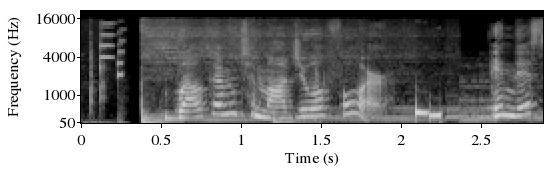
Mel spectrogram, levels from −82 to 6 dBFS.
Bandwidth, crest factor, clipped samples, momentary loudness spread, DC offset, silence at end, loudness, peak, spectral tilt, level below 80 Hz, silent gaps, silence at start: 16.5 kHz; 16 dB; under 0.1%; 4 LU; under 0.1%; 0 s; -19 LUFS; -2 dBFS; -4.5 dB/octave; -38 dBFS; 0.31-0.36 s; 0.05 s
